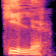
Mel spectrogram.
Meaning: contract killer, hitman, paid assassin
- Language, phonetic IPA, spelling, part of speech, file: Russian, [ˈkʲilʲɪr], киллер, noun, Ru-киллер.ogg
